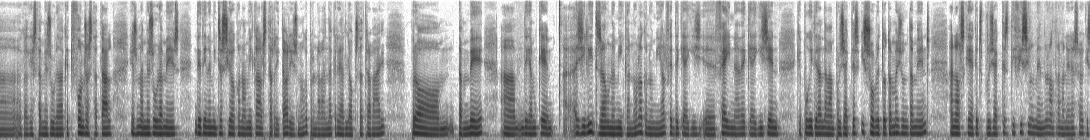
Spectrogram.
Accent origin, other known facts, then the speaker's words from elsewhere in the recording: Catalonia, Spain; la comarca del Priorat ha sigut una comarca que sempre la gent que som del Priorat hem reivindicat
